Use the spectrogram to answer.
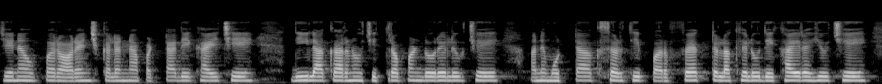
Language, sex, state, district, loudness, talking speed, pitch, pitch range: Gujarati, female, Gujarat, Valsad, -18 LUFS, 150 wpm, 180 Hz, 175-185 Hz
